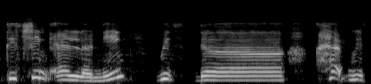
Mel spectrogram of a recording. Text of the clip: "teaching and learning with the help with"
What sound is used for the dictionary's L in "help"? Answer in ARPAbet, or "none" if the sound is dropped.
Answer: none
